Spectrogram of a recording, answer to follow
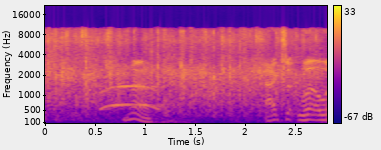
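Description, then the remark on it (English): An audience claps steadily throughout, a dense, even wash of many hands, with a few voices calling and whooping over the applause, as audience members from Rhode Island clap when asked to. “Who do we have here that's actually a Rhode Islander? Clap.”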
